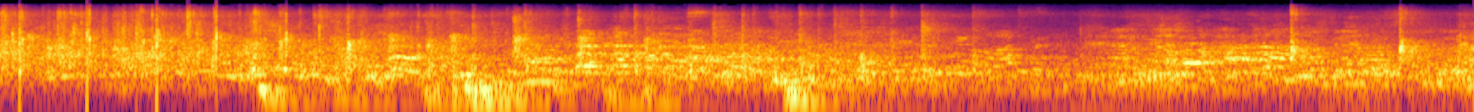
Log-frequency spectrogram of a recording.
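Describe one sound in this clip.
A crowd claps along in a large echoing hall.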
